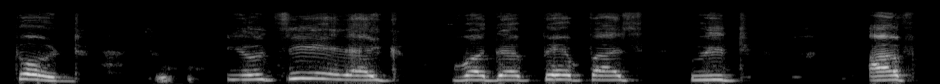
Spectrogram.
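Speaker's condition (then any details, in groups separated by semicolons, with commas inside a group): Cerebral palsy; fine motor skill challenges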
